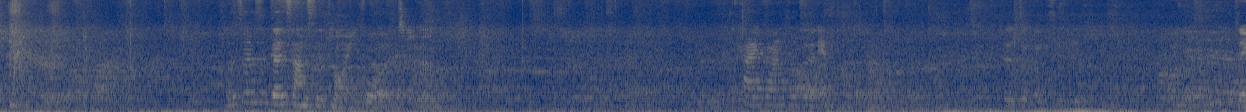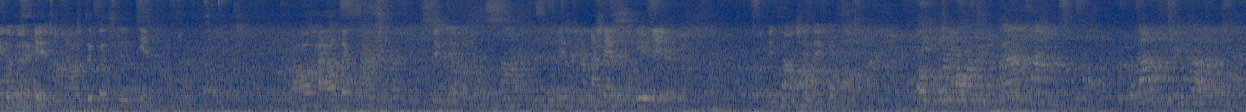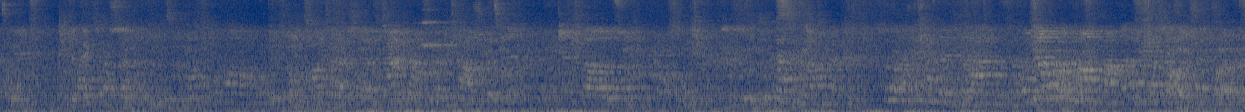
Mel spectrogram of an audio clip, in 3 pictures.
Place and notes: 臺灣大學地理系館, Taipei City - In the hall
In the hall, At the university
